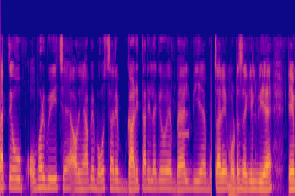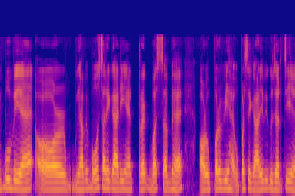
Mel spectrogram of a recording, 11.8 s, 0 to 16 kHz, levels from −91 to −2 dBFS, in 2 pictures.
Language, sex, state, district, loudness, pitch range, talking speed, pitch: Hindi, male, Bihar, Araria, -28 LUFS, 150-165 Hz, 250 wpm, 155 Hz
